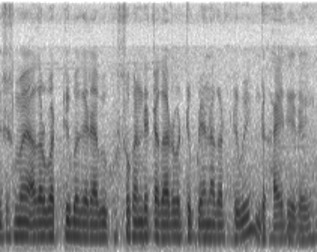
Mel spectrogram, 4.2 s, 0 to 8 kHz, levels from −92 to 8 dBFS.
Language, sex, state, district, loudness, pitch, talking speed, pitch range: Hindi, male, Bihar, Jahanabad, -16 LUFS, 115 Hz, 185 wpm, 115-125 Hz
